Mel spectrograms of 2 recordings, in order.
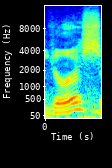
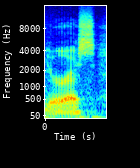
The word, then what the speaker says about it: Urus: How do you pronounce it? Urus? I think it's Urus.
